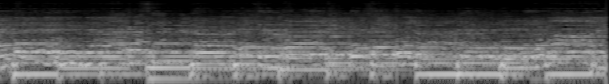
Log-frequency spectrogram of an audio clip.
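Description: Music with singing over sustained bass notes that change every second or so.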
